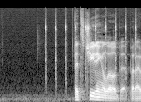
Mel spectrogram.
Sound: ticking

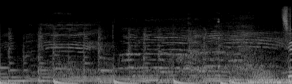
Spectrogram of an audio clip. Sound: cheering

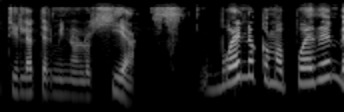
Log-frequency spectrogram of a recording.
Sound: a través de intérprete

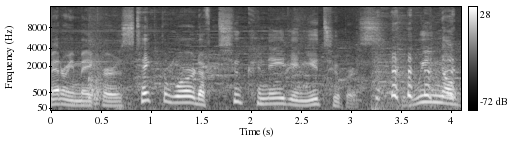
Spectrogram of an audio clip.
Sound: laughs

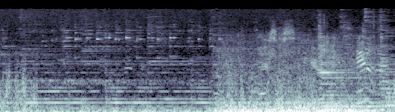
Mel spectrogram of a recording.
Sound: bell ringing

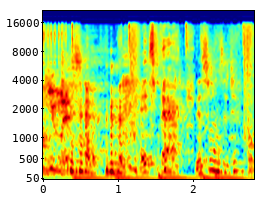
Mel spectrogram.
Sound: laughs

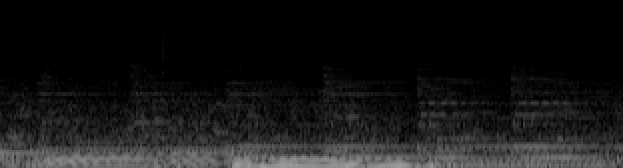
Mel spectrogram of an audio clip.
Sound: audience chattering

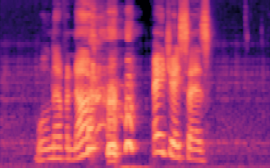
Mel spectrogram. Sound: laughs

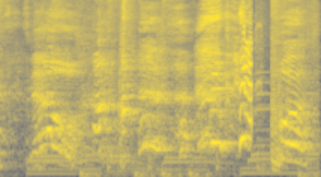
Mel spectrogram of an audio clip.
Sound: laughing

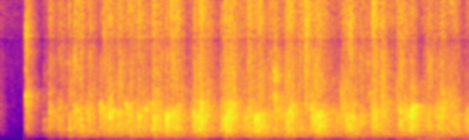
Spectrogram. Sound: attendees clapping

